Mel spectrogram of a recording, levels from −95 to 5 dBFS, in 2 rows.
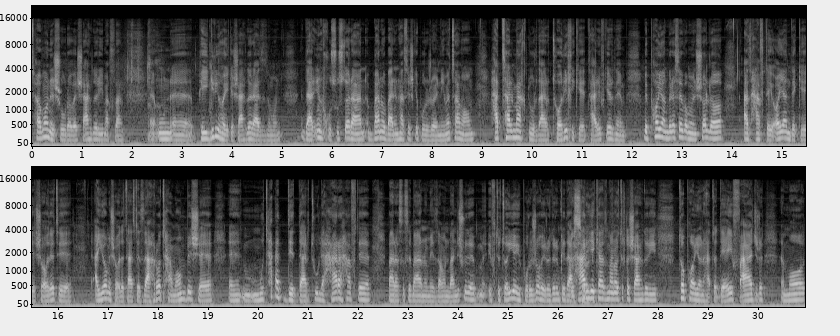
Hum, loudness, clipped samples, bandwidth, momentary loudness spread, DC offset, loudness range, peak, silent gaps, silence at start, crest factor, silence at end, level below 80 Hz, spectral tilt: none; -24 LUFS; under 0.1%; 16 kHz; 9 LU; 2%; 3 LU; -2 dBFS; none; 0 s; 22 dB; 0 s; -46 dBFS; -5.5 dB/octave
